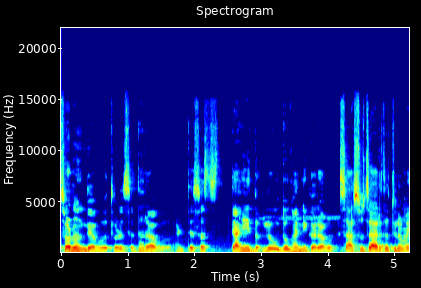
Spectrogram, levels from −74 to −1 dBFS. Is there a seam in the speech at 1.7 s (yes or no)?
no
